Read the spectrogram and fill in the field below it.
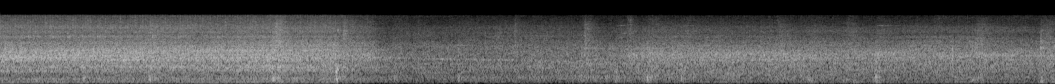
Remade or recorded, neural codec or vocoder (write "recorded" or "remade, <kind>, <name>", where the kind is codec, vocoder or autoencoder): recorded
